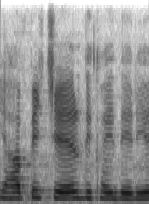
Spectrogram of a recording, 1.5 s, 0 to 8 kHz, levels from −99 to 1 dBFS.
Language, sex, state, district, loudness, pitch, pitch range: Hindi, female, Karnataka, Bangalore, -15 LUFS, 255 Hz, 245-265 Hz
